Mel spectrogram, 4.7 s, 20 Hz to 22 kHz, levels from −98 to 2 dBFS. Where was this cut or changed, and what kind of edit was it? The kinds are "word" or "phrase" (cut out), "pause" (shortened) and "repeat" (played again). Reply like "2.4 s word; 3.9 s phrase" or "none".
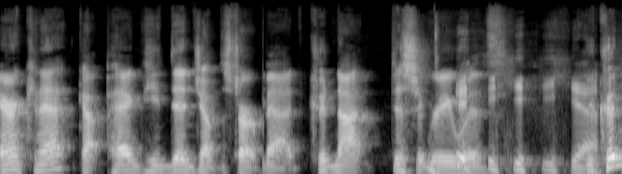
2.0 s word

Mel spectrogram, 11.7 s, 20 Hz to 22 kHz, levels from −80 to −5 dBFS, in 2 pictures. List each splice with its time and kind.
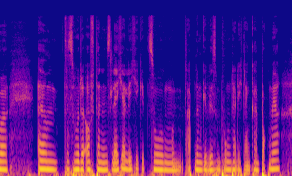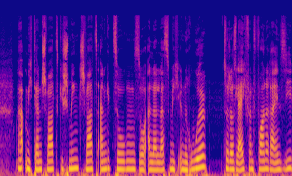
3.7 s word; 10.5 s word

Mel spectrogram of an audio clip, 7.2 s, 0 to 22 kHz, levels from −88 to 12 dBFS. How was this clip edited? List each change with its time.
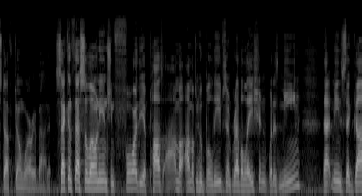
1.1 s pause; 2.2 s phrase; 3.9 s word; 4.6 s word; 5.5 s word

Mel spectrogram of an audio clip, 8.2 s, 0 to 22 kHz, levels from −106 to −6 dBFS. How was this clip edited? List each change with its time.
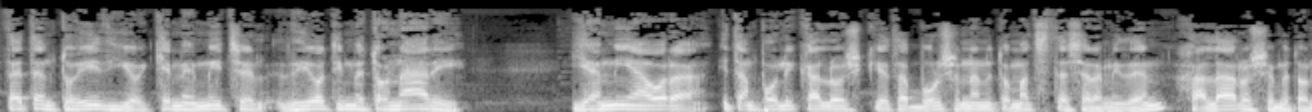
none

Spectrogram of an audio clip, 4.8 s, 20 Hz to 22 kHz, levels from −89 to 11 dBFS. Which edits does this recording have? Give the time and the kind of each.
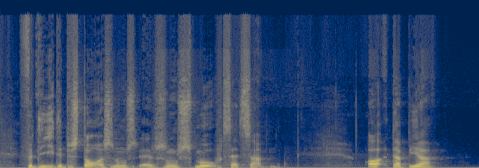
1.4 s word; 2.2 s phrase

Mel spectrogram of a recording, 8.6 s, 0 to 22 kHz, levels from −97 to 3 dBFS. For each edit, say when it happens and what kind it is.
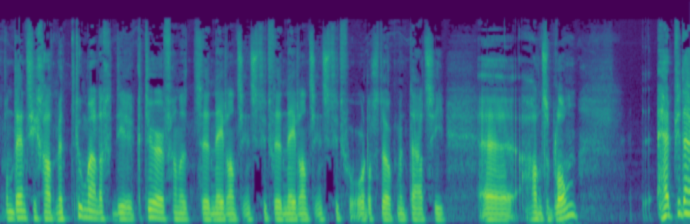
0.9 s word; 3.4 s repeat; 5.9 s pause

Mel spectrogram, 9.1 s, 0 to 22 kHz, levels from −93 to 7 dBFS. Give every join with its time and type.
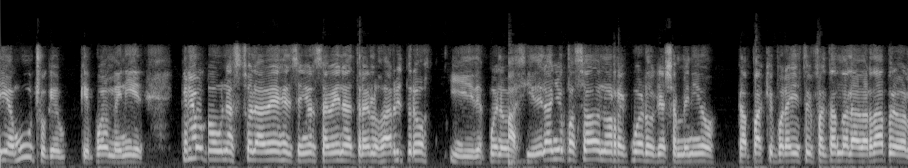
2.1 s phrase; 5.1 s phrase; 7.2 s pause

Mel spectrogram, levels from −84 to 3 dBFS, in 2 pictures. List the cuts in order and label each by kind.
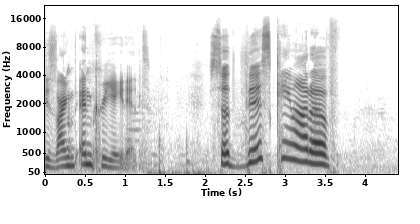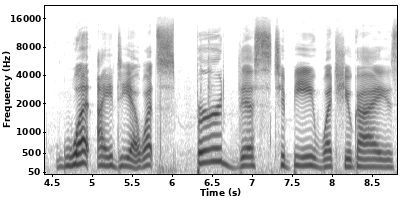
none

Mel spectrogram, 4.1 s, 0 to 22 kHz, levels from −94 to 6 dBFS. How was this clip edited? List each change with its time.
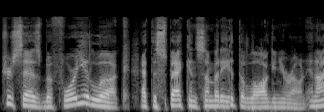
1.7 s pause; 2.8 s phrase

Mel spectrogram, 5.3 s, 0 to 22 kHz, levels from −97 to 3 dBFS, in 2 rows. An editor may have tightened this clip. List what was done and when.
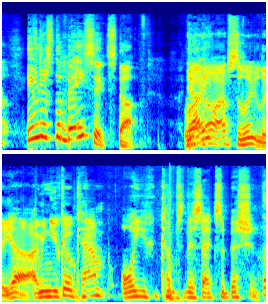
3.2 s word

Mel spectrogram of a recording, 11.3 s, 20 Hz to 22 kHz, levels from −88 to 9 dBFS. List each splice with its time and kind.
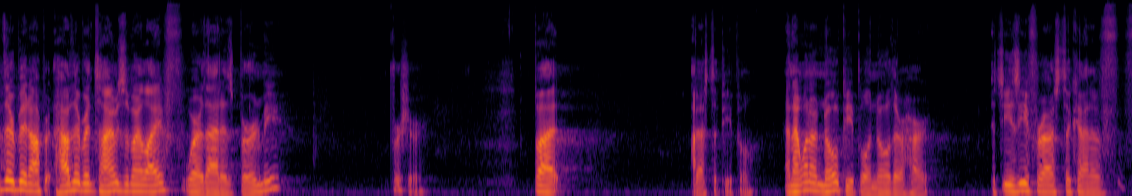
6.9 s phrase

